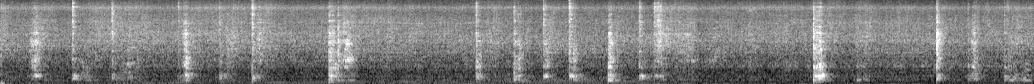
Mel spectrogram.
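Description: Pork sizzles steadily in a pan while a metal spoon scrapes and stirs it, giving repeated sharp clinks and scrapes every second or so over the continuous frying hiss.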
